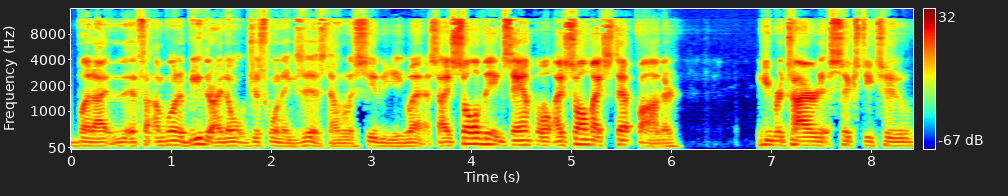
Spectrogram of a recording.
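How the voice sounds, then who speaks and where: A man with an American accent talks at a fairly quick pace in a fairly low pitch. His tone is bright and sharp, with ordinary pitch variation. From US, Philadelphia area and Texas. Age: 50s. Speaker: author, retired army officer. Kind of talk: interview. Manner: halting, repeats words.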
